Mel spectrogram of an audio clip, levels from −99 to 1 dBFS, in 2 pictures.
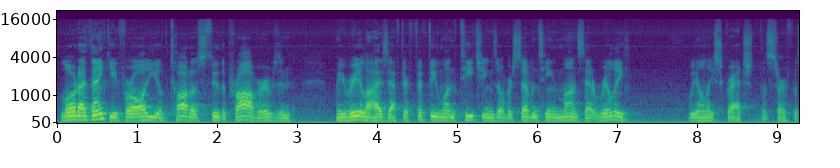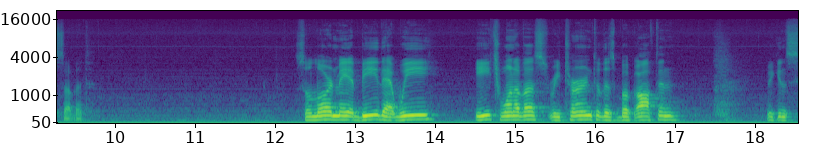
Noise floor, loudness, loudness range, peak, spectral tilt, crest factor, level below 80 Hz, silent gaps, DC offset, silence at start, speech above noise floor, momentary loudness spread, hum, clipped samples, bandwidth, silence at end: -50 dBFS; -20 LUFS; 13 LU; -4 dBFS; -8.5 dB/octave; 18 dB; -54 dBFS; none; 2%; 0.05 s; 31 dB; 15 LU; none; under 0.1%; 12 kHz; 0 s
